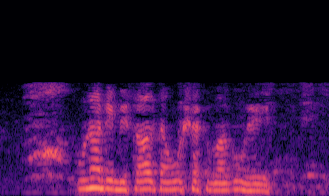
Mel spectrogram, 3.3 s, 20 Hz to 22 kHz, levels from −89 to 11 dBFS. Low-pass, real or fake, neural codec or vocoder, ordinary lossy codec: 7.2 kHz; real; none; AAC, 16 kbps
